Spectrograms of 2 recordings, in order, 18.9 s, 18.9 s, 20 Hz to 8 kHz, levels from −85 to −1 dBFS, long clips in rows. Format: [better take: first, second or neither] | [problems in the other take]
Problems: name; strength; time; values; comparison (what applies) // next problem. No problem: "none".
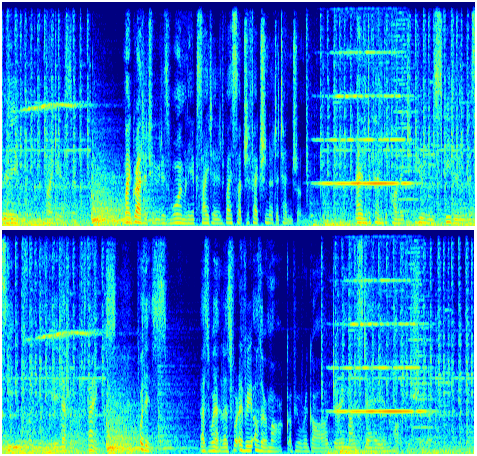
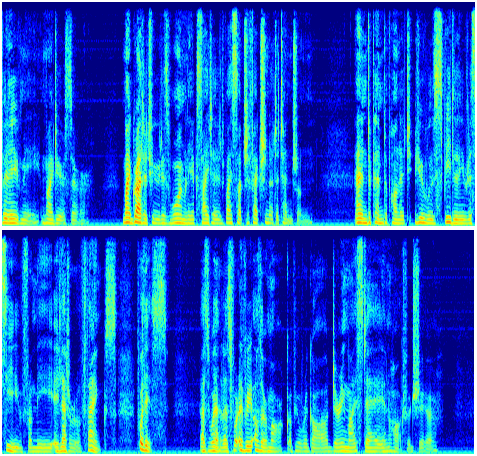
second | background sound (Squeak / Slam); 1 dB above the speech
